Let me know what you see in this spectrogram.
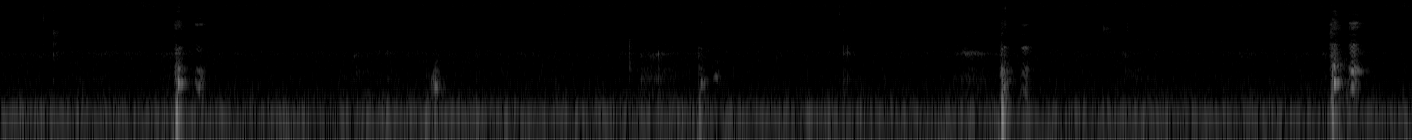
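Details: Night-time, a few brief, abrupt catches at irregular intervals in a quiet room: hiccups.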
